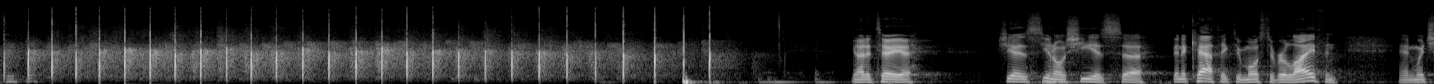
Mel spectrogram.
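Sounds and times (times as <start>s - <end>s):
audience applause: 0.0s - 7.5s
speech: 0.1s - 0.4s, 8.5s - 9.2s, 10.0s - 14.3s.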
